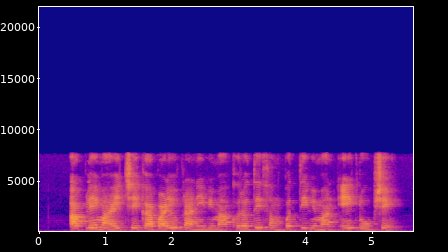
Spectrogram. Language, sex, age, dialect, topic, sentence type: Marathi, female, 18-24, Northern Konkan, banking, statement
